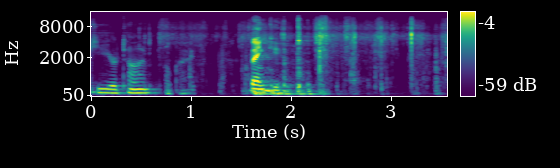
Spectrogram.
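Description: A woman speaks into a microphone.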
